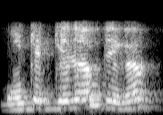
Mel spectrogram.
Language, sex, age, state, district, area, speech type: Marathi, male, 18-30, Maharashtra, Hingoli, urban, conversation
